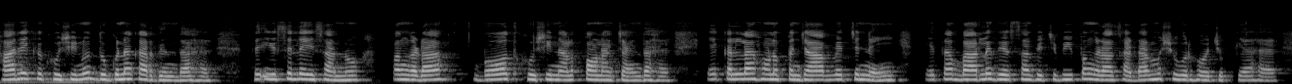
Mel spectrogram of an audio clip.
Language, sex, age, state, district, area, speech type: Punjabi, female, 60+, Punjab, Barnala, rural, spontaneous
